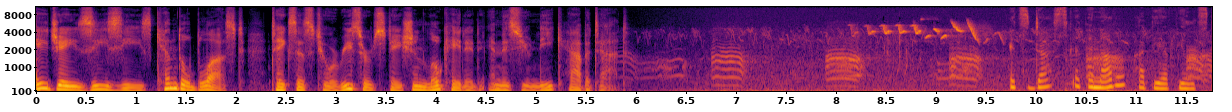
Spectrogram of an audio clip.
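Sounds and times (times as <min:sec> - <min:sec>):
speech: 0:00.0 - 0:06.0, 0:09.7 - 0:11.7
loud harsh harmonic warbler and willet calls at a field station: 0:05.7 - 0:11.7.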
